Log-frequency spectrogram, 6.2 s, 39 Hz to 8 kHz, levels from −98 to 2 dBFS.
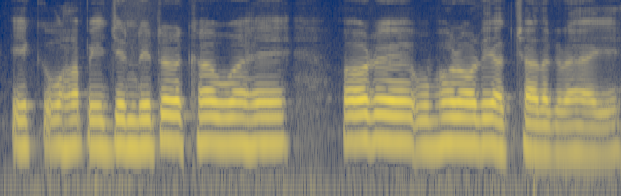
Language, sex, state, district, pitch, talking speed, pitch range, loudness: Hindi, male, Bihar, Sitamarhi, 160 Hz, 155 wpm, 155-170 Hz, -16 LUFS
